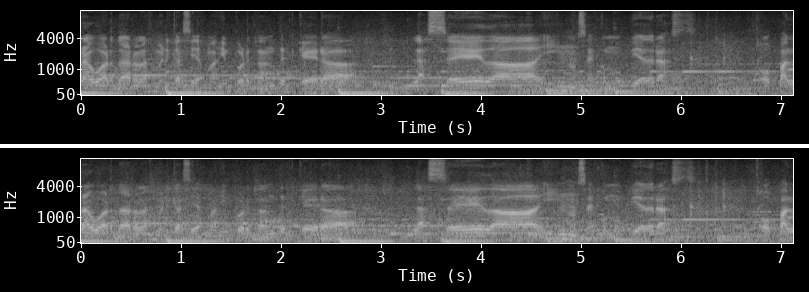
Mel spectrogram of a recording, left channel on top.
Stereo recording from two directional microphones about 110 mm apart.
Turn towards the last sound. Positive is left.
turn(degrees=5)  # may be behind; listen again after turning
